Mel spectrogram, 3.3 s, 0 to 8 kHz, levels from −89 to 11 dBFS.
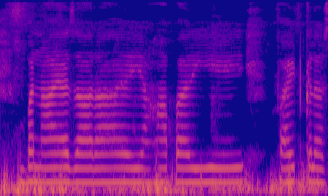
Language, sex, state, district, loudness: Hindi, female, Uttar Pradesh, Hamirpur, -34 LUFS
